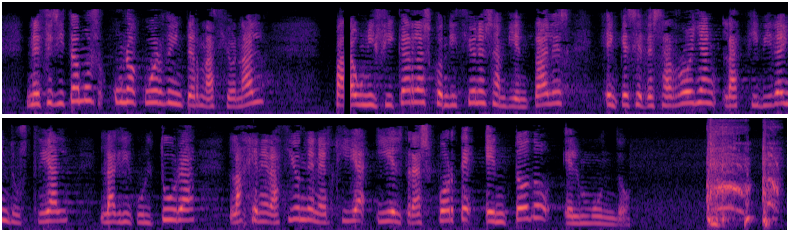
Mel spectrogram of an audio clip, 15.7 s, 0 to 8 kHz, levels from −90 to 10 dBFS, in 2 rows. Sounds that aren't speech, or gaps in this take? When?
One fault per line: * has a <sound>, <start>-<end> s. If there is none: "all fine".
* has a dropout, 3.4-3.5 s
* has a cough, 14.9-15.7 s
